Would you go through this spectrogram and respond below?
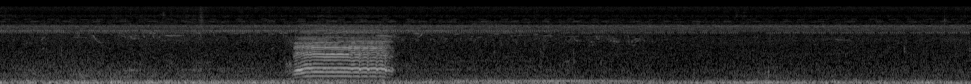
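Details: Sheep in a field with a single quavering bleat near the middle, about a second long with a slightly tremulous pitch, surrounded by low rumbling noise and a faint high hiss.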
